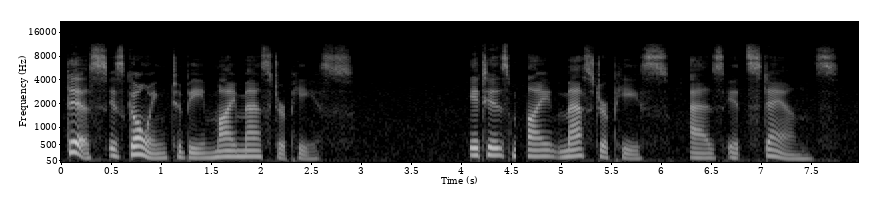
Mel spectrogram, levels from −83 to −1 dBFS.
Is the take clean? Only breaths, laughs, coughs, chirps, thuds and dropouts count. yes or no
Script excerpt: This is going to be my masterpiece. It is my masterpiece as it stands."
no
